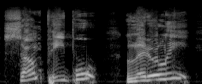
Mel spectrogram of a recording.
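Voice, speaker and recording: Dude in his 30s rambling and cussing after the gym, kinda high voice, dry close sound. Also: very animated, unhurried, dry recording. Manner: loose, rambling, profane, lots of "you know what I mean". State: just worked out at the gym. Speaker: battle rap commentator. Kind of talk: casual vlog talk to camera.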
